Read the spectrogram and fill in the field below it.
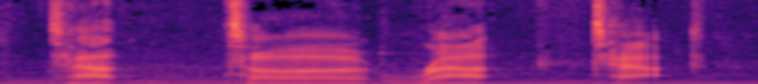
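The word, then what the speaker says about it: tattarrattat: The longest palindrome in the English dictionary is, how do you pronounce that? – Tatarata. – Tatarata. Is that really how you pronounce it? Or is that just that French guy's pronunciation? Here. Tat-ta-rat-tat.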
